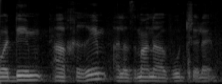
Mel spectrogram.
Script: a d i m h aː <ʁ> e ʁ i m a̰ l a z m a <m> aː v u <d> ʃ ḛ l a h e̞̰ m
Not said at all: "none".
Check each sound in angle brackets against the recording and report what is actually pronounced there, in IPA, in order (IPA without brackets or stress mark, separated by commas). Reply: χ, n, d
